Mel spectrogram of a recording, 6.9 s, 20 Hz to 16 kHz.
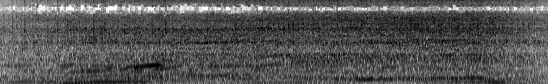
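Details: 2014 Jeep Wrangler 3.6 Pentastar revving and settling with a light, fast tick that follows the revs; owner asks whether rocker arm or valve tick, valve train suspected, unconfirmed.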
